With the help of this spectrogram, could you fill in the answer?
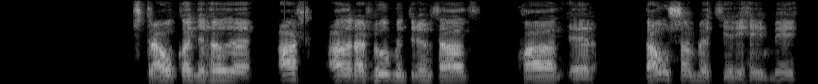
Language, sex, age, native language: Icelandic, male, 40-49, Icelandic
